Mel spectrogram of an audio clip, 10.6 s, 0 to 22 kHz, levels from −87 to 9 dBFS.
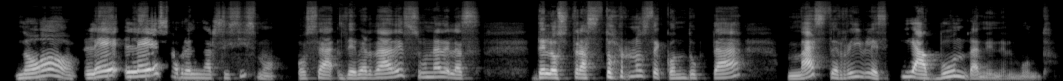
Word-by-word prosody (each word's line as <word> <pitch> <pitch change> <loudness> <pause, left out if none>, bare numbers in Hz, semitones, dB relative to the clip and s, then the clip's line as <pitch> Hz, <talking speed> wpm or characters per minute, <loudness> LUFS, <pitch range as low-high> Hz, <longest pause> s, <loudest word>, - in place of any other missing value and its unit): No, 200 - +1
lee 235 +11 +4
lee 250 +5 +6 0.2
sobre 200 -4 -4
el 180 0 -6
narcisismo. 170 - -11
O 155 - -7
sea, 160 0 -2
de 160 0 -1
verdad 185 +5 0
es 290 +2 -5
una 220 +1 -3
de - - -2
las 165 -2 -5 0.5
de 195 - +4
los 180 -1 +5
trastornos 225 +9 -1
de - - -5
conducta 175 +2 -3 0.4
más 135 +3 +1
terribles, 190 -3 -4
y 235 0 -2
abundan 205 - +2
en - - -12
el - - -18
mundo. - - -18
185 Hz, 145 wpm, -21 LUFS, 170-230 Hz, 0.5 s, lee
